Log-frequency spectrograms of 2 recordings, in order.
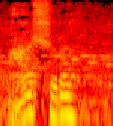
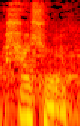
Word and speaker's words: عشرة: عشرة حشرة. نعم، لا تنطق العين صحيحة فتنزلق العين من مخرجها الصحيح إلى الحاء، فأسمع كلمة عشرة حشرة، وهناك فرق كبير بين العشرة والحشرة.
